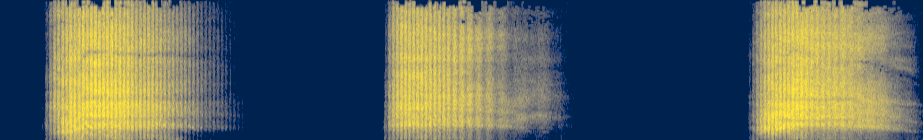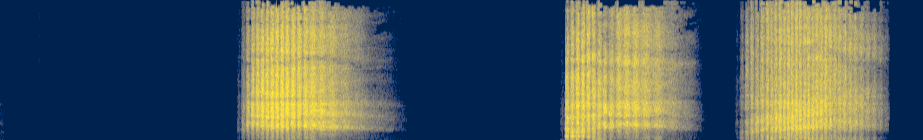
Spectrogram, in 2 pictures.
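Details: A horse gives six coarse, rasping moans, each swelling then trailing off over about a second and a half, repeated every three to four seconds, the last two close together; nothing else audible.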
